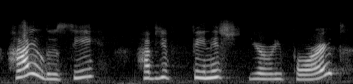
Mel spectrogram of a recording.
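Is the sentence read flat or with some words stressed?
stressed. It is read with key words clearly stressed. The speaker calls it right. "But when you add stress, it will become like this"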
